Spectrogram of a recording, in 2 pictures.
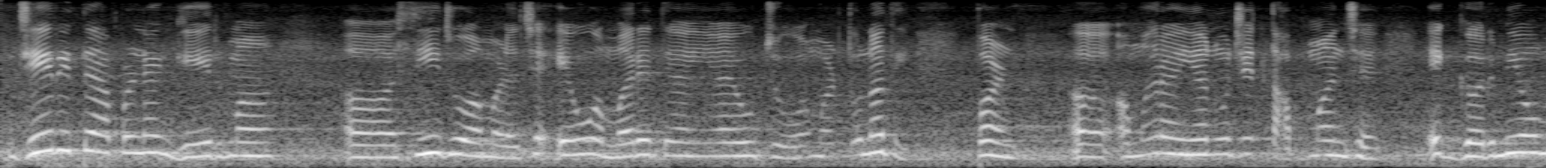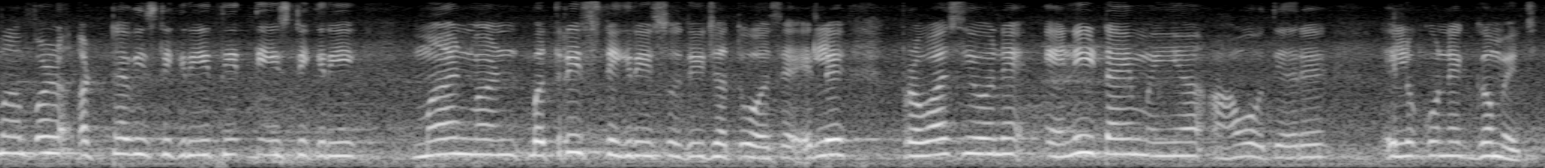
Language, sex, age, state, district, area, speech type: Gujarati, female, 30-45, Gujarat, Valsad, rural, spontaneous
